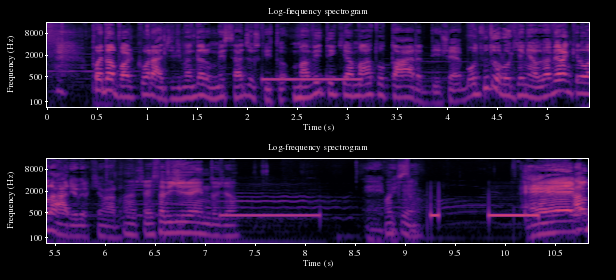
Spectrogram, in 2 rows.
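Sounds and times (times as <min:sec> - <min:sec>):
speech: 0:00.1 - 0:07.5, 0:08.8 - 0:09.3, 0:10.2 - 0:10.8
telephone busy tone after the other party hangs up: 0:07.2 - 0:08.2, 0:09.2 - 0:10.2.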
